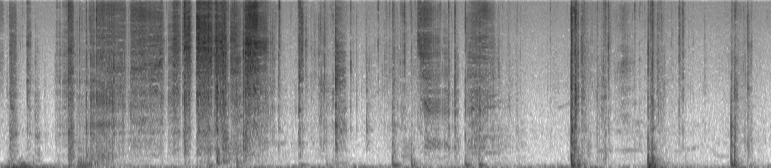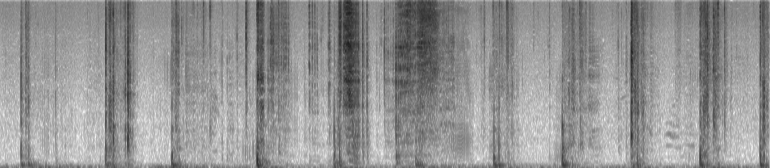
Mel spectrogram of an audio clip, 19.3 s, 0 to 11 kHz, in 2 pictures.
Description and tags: knakande trä + fotspår 1
Creaking some tree. Recorded with Zoom H4.
creaking, tree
